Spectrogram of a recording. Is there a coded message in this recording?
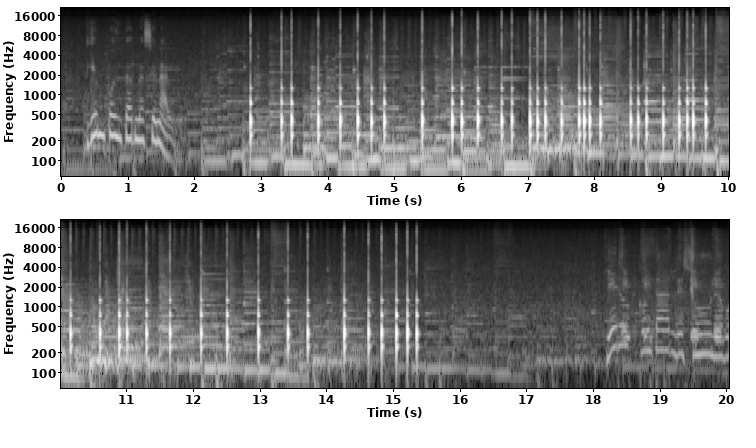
No, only irregular knocks on wood.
